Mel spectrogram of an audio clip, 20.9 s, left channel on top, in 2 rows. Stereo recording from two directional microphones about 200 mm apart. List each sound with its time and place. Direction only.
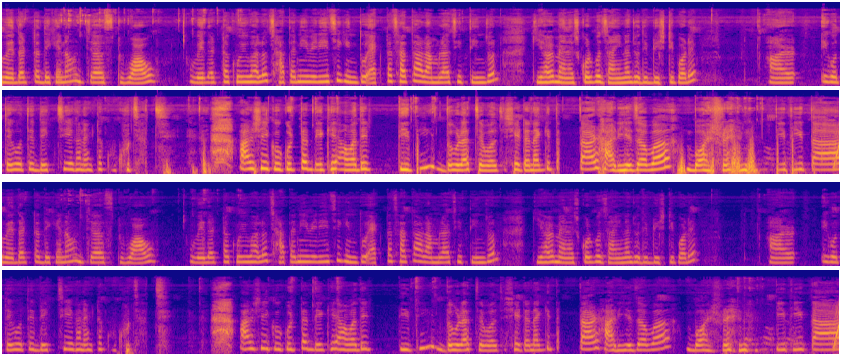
0.0 s speech: 25° left (ahead or behind)
13.1 s a woman's voice: 35° left (ahead or behind)
15.4 s speech: 60° left (ahead or behind)
16.0 s a woman's voice: 30° left (ahead or behind)
17.7 s speech: 55° left (ahead or behind)
20.2 s a woman's voice: 40° left (ahead or behind)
